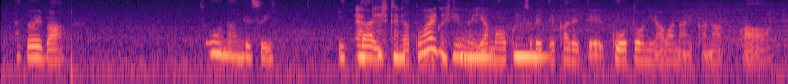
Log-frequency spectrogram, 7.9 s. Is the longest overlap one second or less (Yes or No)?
No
